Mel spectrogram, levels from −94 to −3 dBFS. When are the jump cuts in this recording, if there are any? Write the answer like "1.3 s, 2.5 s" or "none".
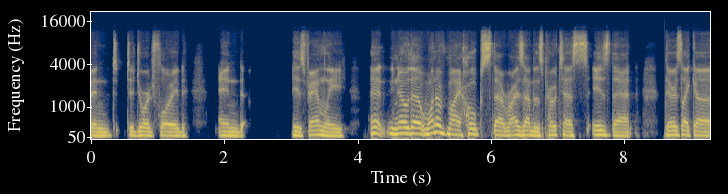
4.0 s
